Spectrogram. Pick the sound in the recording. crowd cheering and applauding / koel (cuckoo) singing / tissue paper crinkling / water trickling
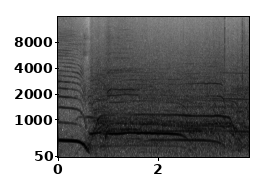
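crowd cheering and applauding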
